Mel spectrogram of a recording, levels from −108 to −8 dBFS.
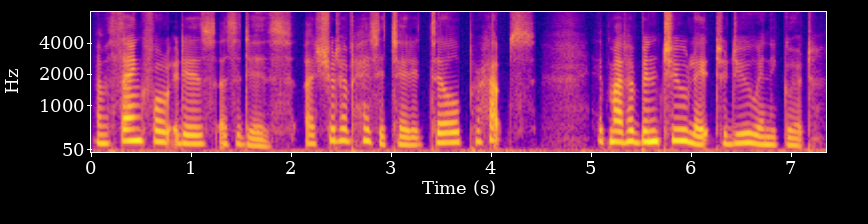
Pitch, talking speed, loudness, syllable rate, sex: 200 Hz, 190 wpm, -20 LUFS, 4.6 syllables/s, female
